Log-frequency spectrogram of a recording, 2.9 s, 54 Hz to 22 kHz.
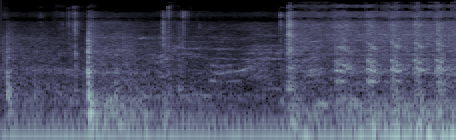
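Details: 1985.5 Porsche 944 project car on its first day, battery on jumper cables, headlights and fog lights on: the starter whirs steadily at about three to four turns a second but the engine never fires. Crank, no start; cause not yet known.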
